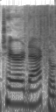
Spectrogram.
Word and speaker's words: pterodactyl: Why can't you hear a pterodactyl going to the bathroom? – Because the pee is silent.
